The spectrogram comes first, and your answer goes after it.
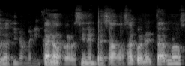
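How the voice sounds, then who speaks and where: A man's normal speaking voice, medium in pitch, with lively intonation. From Argentina. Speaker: founder of a library for blind people. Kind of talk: interview.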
